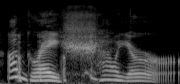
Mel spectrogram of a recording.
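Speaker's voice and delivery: "grey" running on into a hissed "shh"; mock "I'm grey, shh" with a shower-like hiss; hissing word ending. Shown as a demonstration. Co-host mimicking an exaggerated greeting, "grey" with hissed ending. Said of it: "like the shower's just been turned on".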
